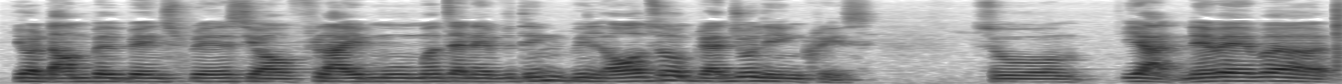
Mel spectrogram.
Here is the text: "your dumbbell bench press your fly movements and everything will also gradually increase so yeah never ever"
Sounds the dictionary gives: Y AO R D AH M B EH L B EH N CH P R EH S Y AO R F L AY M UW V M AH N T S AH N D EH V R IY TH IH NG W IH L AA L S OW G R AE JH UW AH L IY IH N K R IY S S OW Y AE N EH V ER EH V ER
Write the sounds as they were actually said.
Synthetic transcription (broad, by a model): Y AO R D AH M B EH L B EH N S P R EH S Y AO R F L AY M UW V M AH N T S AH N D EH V R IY T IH NG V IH L AA L S OW G R AE JH UW AH L IY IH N K R IY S S OW Y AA N EH V ER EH V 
